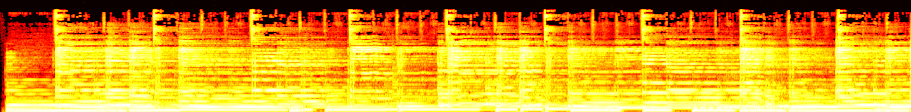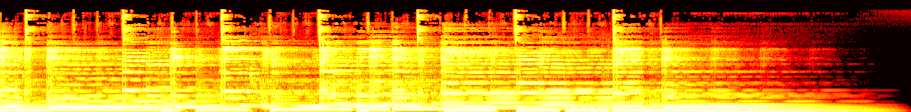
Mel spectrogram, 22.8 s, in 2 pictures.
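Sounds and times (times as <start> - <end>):
music without drums: 0.0 - 22.6.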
